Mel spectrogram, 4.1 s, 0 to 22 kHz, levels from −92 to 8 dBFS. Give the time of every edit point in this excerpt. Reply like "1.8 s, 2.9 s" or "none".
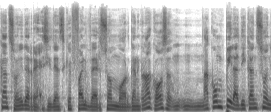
2.1 s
